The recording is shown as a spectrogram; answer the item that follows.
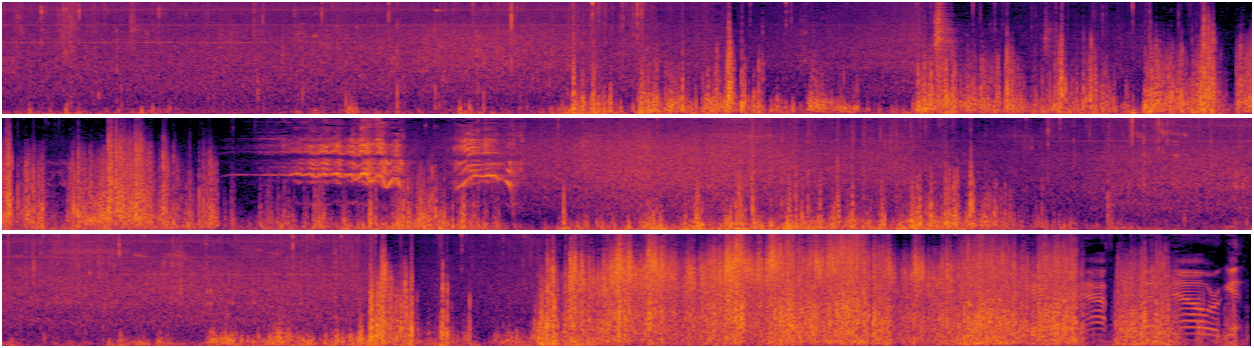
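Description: Black Morgan stallion calling once with a short whinny about twelve seconds in, and hoofbeats on wet dirt as he moves and runs, under repeated loud low rumbling.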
